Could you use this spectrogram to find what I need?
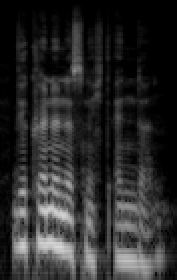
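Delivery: ordinary delivery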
